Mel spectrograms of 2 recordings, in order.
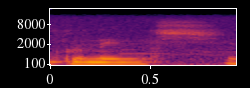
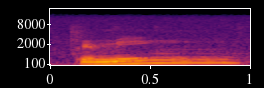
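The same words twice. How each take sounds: First: Said in the usual way. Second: High-pitched grimming. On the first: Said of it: "plain first read of the word". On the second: Pretend. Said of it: "repeats word, pitch climbing".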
